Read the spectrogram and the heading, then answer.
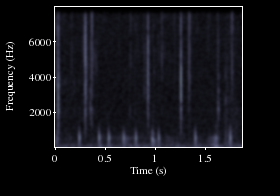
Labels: {"label": "biophony, knock croak", "recorder": "SoundTrap 300"}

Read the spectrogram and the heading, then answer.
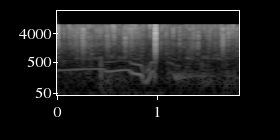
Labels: {"label": "biophony, cascading saw", "recorder": "SoundTrap 600 or HydroMoth"}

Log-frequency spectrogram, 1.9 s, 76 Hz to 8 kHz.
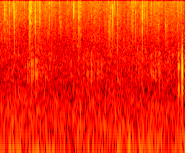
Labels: {"label": "biophony, damselfish", "recorder": "SoundTrap 500"}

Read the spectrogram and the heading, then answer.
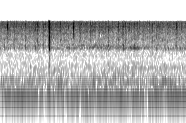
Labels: {"label": "anthrophony, boat engine", "recorder": "HydroMoth"}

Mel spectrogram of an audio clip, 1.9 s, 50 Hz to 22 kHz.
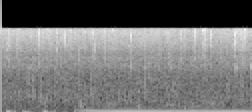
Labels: {"label": "biophony", "recorder": "SoundTrap 300"}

